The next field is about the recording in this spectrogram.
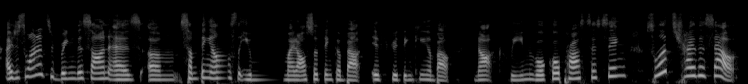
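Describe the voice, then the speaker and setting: High-voiced woman giving an informal demo. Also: lively intonation, a little fast, hardly any pauses, a bit bright, dry recording. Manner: chatty, thinking aloud. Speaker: presenter of a music production workshop. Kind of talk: informal software demonstration.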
